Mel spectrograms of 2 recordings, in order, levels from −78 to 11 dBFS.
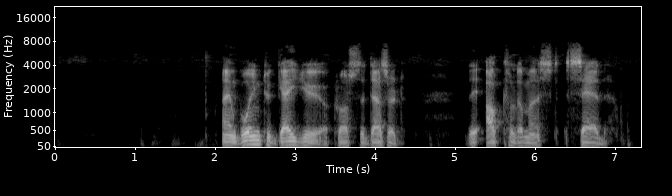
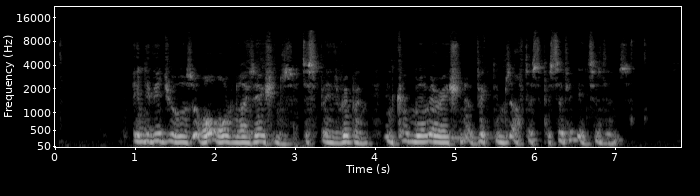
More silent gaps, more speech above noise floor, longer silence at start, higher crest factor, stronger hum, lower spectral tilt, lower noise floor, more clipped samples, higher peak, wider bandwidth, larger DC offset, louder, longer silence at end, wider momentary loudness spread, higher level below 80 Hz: neither; about the same, 49 dB vs 48 dB; first, 2.1 s vs 0.95 s; about the same, 22 dB vs 18 dB; neither; second, -5 dB/octave vs -7 dB/octave; about the same, -71 dBFS vs -71 dBFS; neither; first, -2 dBFS vs -8 dBFS; second, 8 kHz vs 11 kHz; neither; about the same, -22 LUFS vs -24 LUFS; second, 0.45 s vs 0.65 s; about the same, 11 LU vs 12 LU; first, -54 dBFS vs -62 dBFS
